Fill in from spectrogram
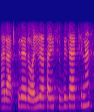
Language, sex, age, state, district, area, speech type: Odia, female, 30-45, Odisha, Dhenkanal, rural, conversation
